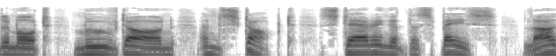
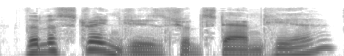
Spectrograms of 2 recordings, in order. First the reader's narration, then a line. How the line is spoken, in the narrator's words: said Voldemort quietly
